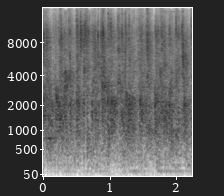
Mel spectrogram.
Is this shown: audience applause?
yes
